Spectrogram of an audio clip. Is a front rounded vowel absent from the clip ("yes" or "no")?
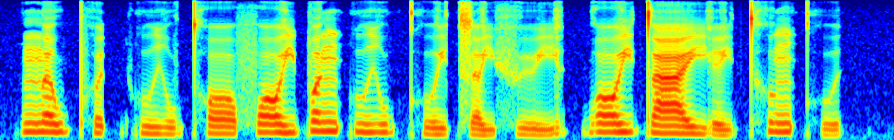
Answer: no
